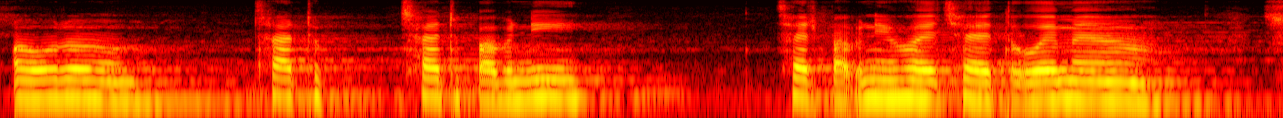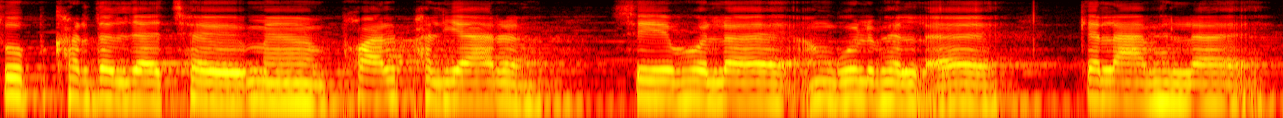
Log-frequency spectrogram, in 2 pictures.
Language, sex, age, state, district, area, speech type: Maithili, female, 30-45, Bihar, Begusarai, rural, spontaneous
